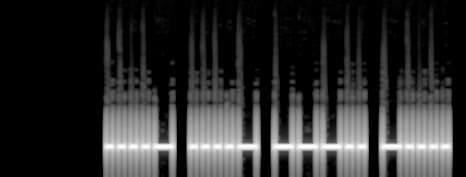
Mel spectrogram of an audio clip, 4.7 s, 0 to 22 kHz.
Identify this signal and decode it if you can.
Morse code, heard as a keyed tone, about 20 wpm, 700 Hz. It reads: 4486
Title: Numbers - 4-Digit 20wpm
